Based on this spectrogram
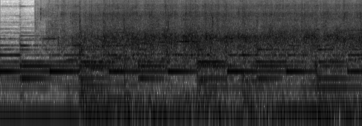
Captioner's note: audience applauding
